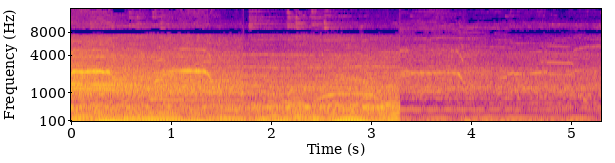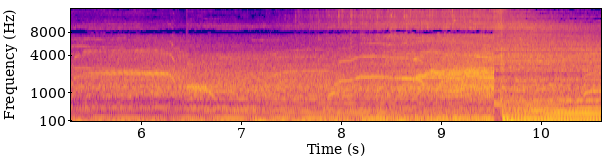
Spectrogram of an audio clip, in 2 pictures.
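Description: Arena concert sound system playing a bass-heavy track, with fans screaming over it. About three seconds in the bass drops away, leaving mostly the crowd's high screams over quieter music, and it cuts back in suddenly near the end.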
